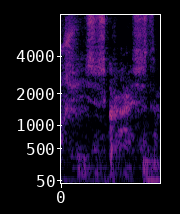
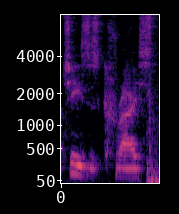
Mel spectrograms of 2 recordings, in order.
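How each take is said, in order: First: Real whisper after a long breath out; whispered relief. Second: Soft, falling exclamation, still voiced; quiet relief. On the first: Fan after a penalty scare, whispered relief. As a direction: breathe it out with no voice, shaken. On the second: Fan reacting to the offside flag, quiet relief. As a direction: let it drop softly under the commentary. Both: Real, not acted.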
